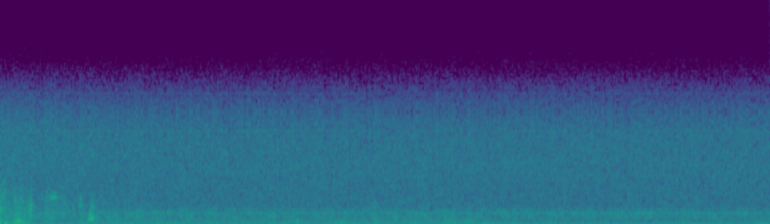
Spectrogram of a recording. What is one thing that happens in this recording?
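Plastic parts click and scrape together as they are handled.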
